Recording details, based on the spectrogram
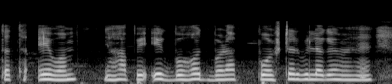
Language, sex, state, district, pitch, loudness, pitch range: Hindi, female, Jharkhand, Palamu, 225 Hz, -17 LUFS, 215-230 Hz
